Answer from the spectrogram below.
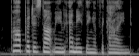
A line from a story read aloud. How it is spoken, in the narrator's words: said, quite calmly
